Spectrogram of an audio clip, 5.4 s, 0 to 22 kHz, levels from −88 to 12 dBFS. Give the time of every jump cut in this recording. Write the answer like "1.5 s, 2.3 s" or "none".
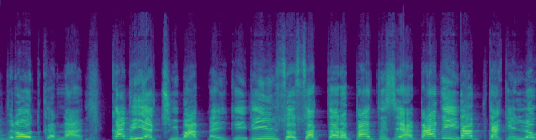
2.4 s, 4.5 s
